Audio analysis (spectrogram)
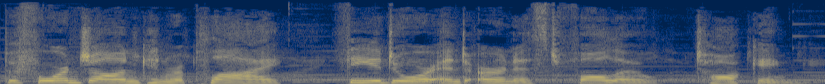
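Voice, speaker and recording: A woman narrator reads short stage directions from a script. Her voice sits at a middle pitch, with faint music underneath. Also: unhurried.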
